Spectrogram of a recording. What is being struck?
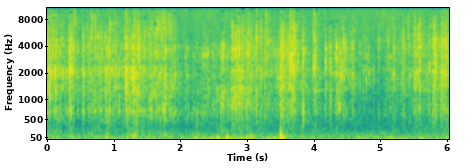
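Silicone scrubbing glove.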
